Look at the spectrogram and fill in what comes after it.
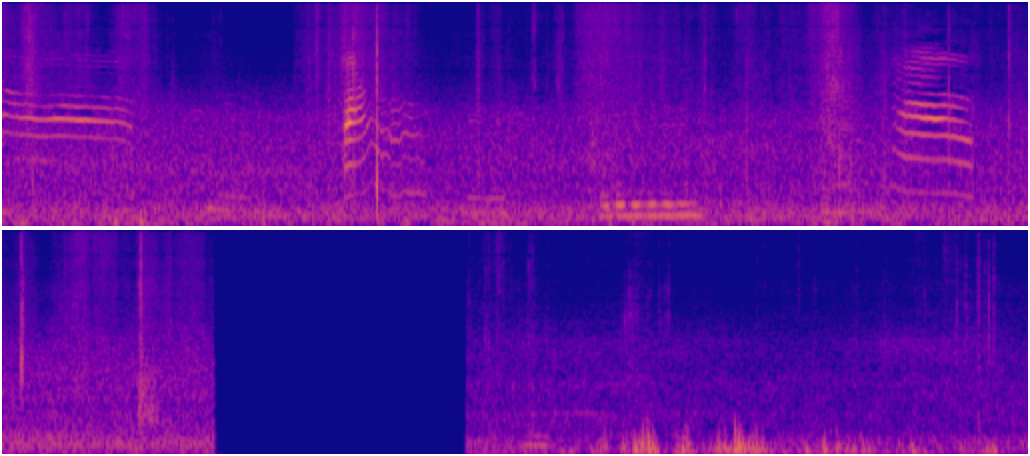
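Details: Male cat in heat, rubbing intensely, lets out several wavering, downward-sliding meows in the first half, with a brief low tonal sound between them, then a short silence and faint rustling and thumps.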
